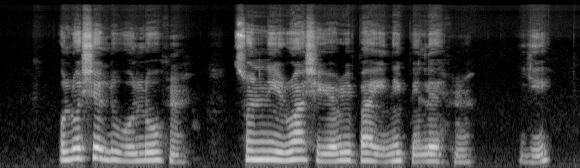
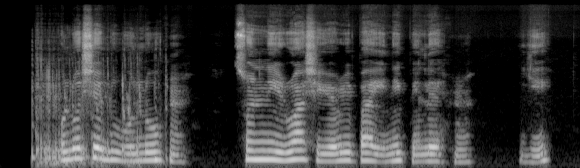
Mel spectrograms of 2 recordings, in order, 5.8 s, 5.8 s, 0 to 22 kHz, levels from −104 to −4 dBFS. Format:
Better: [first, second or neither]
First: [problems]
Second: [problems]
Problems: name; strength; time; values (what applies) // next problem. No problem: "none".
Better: first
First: none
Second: noise reduction (neural mask model RNNoise)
